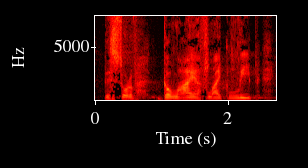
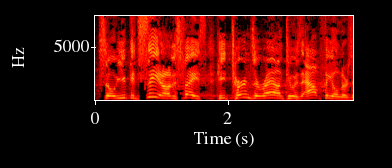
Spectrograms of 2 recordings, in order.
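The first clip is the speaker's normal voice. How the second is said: laughing; 6 semitones higher, 5 dB louder than usual. Real, not acted. Laughing while telling.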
